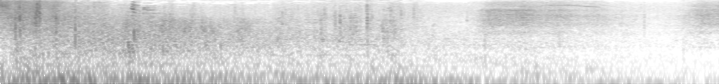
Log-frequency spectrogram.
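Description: The Confringo fire spell in Hogwarts Legacy lets off a deep, rumbling explosion that starts loud and slowly fades into a dull roar over a few seconds.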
